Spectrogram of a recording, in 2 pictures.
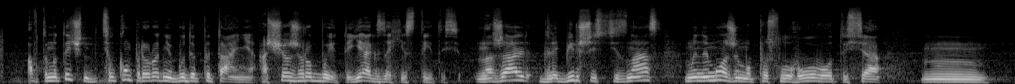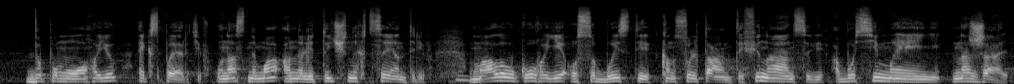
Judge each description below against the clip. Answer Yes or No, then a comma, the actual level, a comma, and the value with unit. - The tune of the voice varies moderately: Yes, average, 4.0 semitones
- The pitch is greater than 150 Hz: No, medium, 145 Hz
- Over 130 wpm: No, average, 115 wpm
